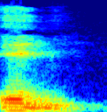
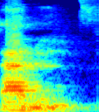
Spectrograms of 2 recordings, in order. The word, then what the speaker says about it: Ami: And my second daughter is Amy. Amy. Actually, it's Ami. Ami. We write AMY. Right. In Senegal, that's called Ami. Ami. But because English, It's they pronounce Amy.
